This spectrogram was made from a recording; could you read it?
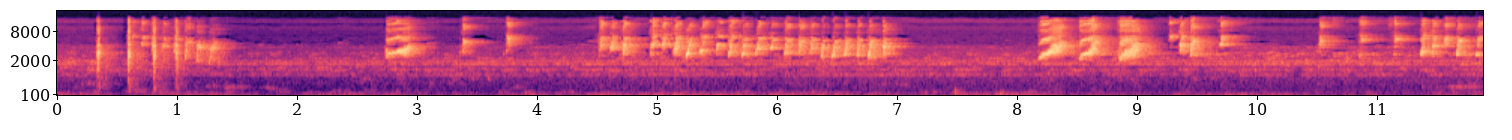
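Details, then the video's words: Young (balibu) lovebird in full voice, giving long ngekek chattering in separate bursts of rapid, shrill, buzzy notes, with short pauses between the runs and a steady faint hum underneath. "TERAPI SUARA LOVE BIRD BALIBU GACOR NGEKEK PANJANG"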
